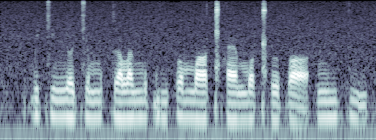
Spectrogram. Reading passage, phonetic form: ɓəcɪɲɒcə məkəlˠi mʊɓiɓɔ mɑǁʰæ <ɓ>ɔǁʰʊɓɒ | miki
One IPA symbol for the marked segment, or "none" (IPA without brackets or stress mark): m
